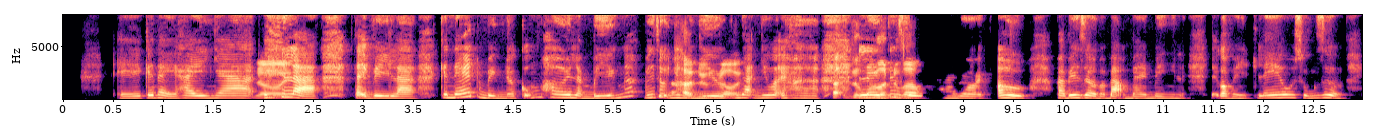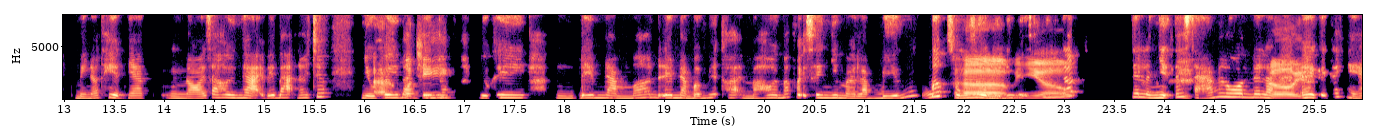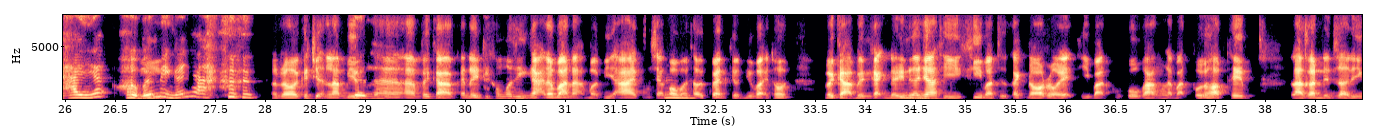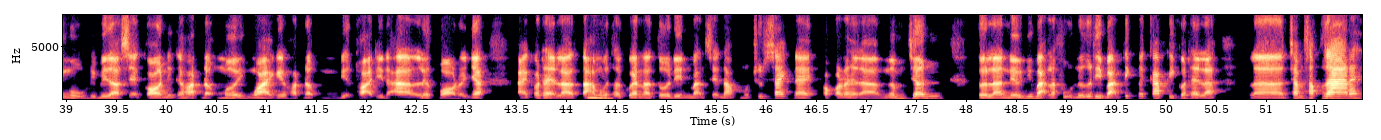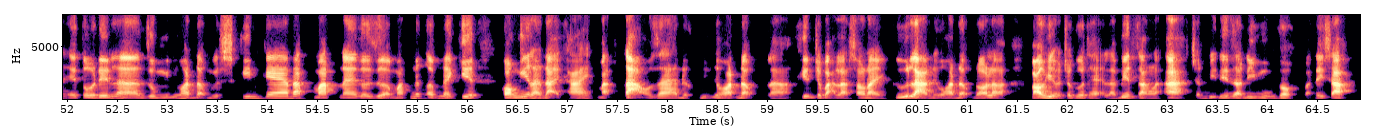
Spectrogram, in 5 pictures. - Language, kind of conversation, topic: Vietnamese, advice, Bạn có thường lướt mạng không dứt trước khi ngủ, khiến giấc ngủ và tâm trạng của bạn bị xáo trộn không?
- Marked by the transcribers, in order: laughing while speaking: "ý là"; tapping; laughing while speaking: "À"; laughing while speaking: "mà"; laughing while speaking: "À"; chuckle; laugh; other background noise; in English: "makeup"; in English: "skincare"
